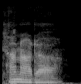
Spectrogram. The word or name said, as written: kanada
